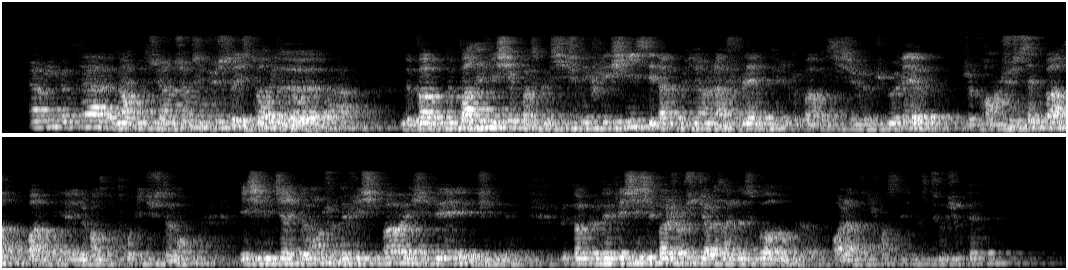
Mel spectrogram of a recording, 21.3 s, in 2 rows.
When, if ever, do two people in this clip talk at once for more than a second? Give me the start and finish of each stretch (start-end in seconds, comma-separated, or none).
1.1-3.1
